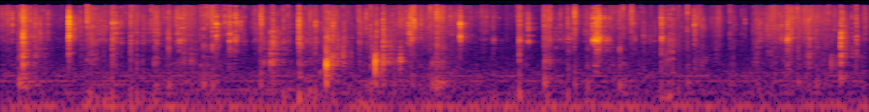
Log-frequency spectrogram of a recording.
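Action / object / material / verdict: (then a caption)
scrape / bar of soap cut with a knife blade / soap / none. A solid white dry bar of soap, held in black gloves, is cut into flakes and chunks with a utility knife blade. The cutting makes a steady run of crisp, bright, crinkly scraping and crunching, broken by sharp little snaps as pieces break away. Every snap is very short and dies almost at once.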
